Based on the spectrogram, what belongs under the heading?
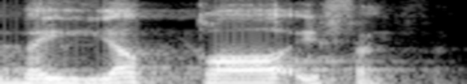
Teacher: إدغام التاء في الطاء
